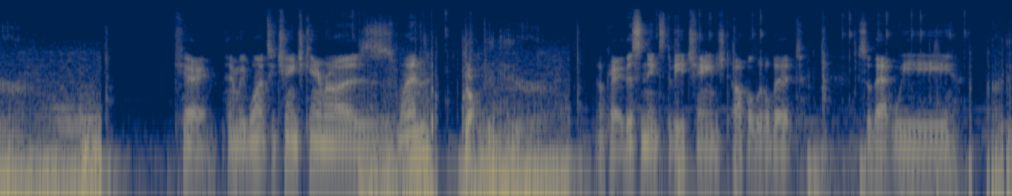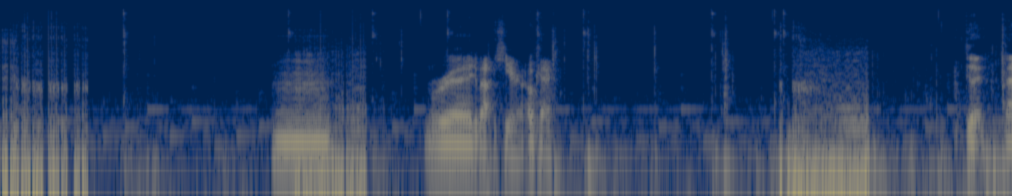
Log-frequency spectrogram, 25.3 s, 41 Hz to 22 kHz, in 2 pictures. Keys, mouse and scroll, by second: 1.1 space, 4.3-5.5 drag, 5.6 space, 7.0 space, 8.2 right click, 8.8 shift+right click, 9.4 right click, 10.1 ctrl+Tab, 11.0-12.0 shift+right drag, 12.0-14.2 drag, 16.2-17.3 drag, 18.2-19.3 drag, 19.9-21.5 drag, 22.3 click, 22.4 space, 23.4 space, 25.0 ctrl+Tab.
